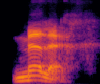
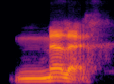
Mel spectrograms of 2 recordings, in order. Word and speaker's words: melech: And so we might have a word like melech, melech, which means king. And here, the accent indicated by this little sign is over our meme at the very beginning.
